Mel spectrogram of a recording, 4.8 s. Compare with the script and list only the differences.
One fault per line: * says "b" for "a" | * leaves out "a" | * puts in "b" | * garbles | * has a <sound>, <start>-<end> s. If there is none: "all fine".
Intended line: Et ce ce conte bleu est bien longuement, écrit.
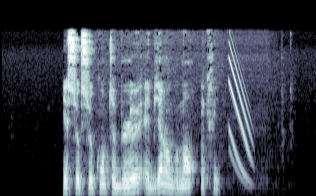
* has a chirp, 3.4-3.8 s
